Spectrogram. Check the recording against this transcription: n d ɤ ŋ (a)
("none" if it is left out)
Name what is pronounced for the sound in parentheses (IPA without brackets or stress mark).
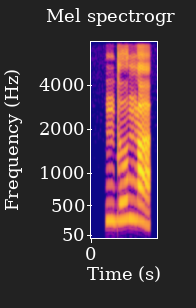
a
